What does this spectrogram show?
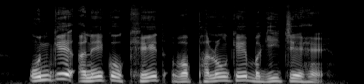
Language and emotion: Hindi, neutral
